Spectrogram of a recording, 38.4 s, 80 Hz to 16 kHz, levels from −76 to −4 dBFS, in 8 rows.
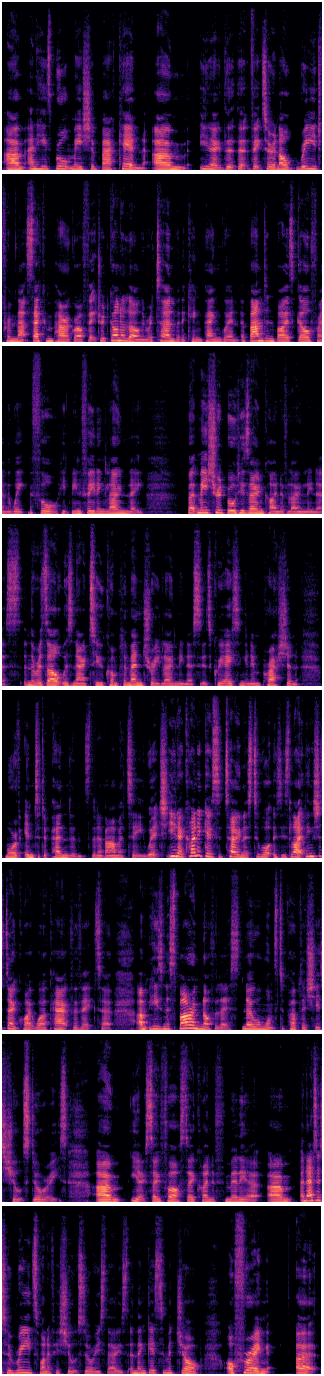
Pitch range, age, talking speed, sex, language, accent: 185-245 Hz, 30-49, 200 wpm, female, English, British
